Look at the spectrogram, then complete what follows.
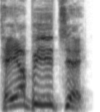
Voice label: Reload Male, Battle Barks; en; Modular Corpus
